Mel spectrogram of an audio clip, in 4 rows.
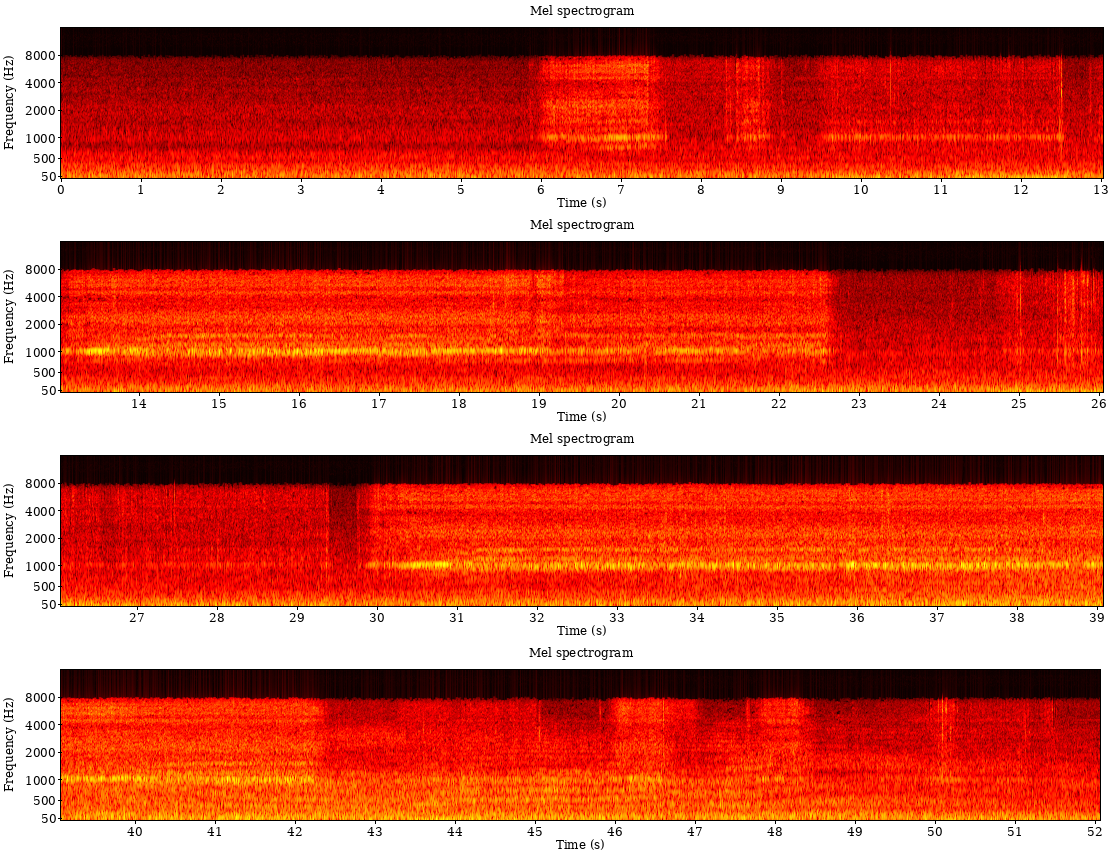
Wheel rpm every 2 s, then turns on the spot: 0, 0, 0, 40, 20, 10, 30, 70, 70, 70, 70, 20, 10, 20, 20, 60, 70, 70, 70, 70, 70, 30, 10, 20, 10, 20.
8-12 24-28 42-44 50-52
